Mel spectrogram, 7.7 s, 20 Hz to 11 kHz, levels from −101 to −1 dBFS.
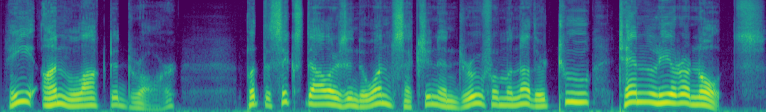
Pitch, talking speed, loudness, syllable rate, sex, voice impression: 165 Hz, 150 wpm, -16 LUFS, 5.0 syllables/s, male, masculine, old, powerful, slightly bright, muffled, raspy, mature, wild, lively, slightly strict, slightly intense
